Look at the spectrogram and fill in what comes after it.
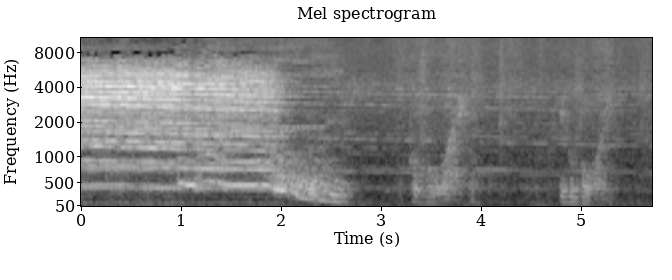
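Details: A Rottweiler howls at a siren played on a device, in long, wavering tones that slide downward, then shorter rising-and-falling howls.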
